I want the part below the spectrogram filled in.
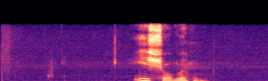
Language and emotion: Russian, neutral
